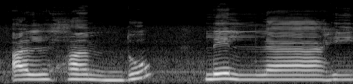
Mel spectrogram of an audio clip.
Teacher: ہوا کے ساتھ آپ نے اس ہا کو نکالنا ہے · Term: ہا میں ہوا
